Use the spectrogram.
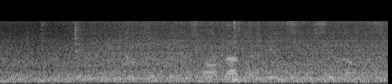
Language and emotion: Russian, neutral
